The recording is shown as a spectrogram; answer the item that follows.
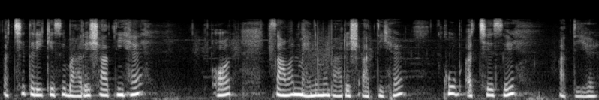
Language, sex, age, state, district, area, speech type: Hindi, female, 30-45, Madhya Pradesh, Jabalpur, urban, spontaneous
